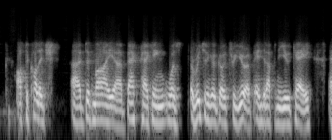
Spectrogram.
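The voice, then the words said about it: South African accent. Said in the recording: “I'm originally from South Africa. That's the accent.”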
